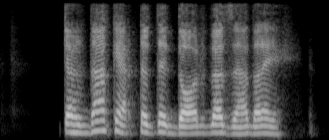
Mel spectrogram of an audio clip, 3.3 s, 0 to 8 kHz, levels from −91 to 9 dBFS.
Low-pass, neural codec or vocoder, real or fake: 7.2 kHz; codec, 16 kHz in and 24 kHz out, 0.4 kbps, LongCat-Audio-Codec, fine tuned four codebook decoder; fake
